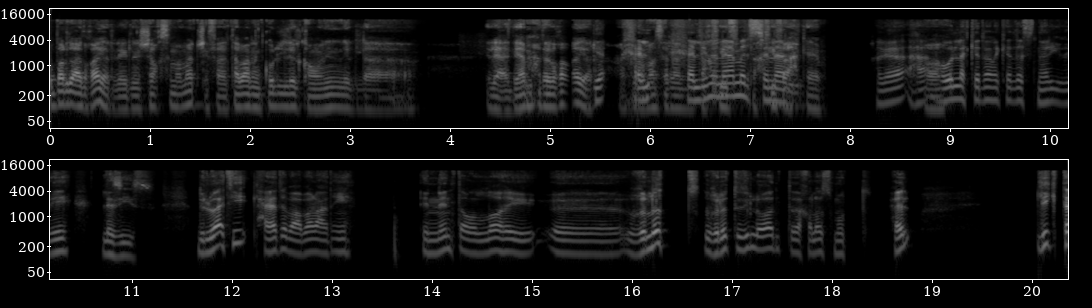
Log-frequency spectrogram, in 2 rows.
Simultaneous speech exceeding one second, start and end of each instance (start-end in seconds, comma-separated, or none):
5.4-7.6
